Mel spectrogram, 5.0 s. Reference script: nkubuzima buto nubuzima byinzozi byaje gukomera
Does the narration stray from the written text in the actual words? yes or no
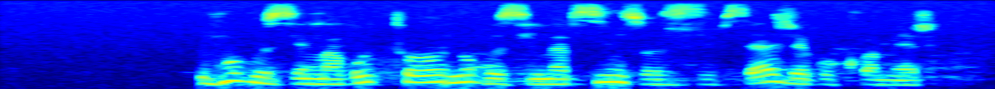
no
